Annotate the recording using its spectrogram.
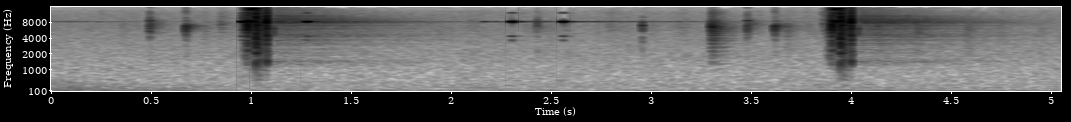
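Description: Short sharp menu clicks sound a few times.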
